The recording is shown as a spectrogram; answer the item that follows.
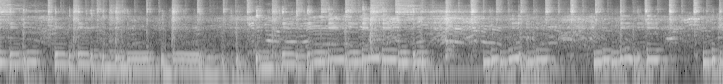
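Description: Live band playing an instrumental groove: a busy electric bass line leads, over a steady drum-kit beat with electric guitar notes above it.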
